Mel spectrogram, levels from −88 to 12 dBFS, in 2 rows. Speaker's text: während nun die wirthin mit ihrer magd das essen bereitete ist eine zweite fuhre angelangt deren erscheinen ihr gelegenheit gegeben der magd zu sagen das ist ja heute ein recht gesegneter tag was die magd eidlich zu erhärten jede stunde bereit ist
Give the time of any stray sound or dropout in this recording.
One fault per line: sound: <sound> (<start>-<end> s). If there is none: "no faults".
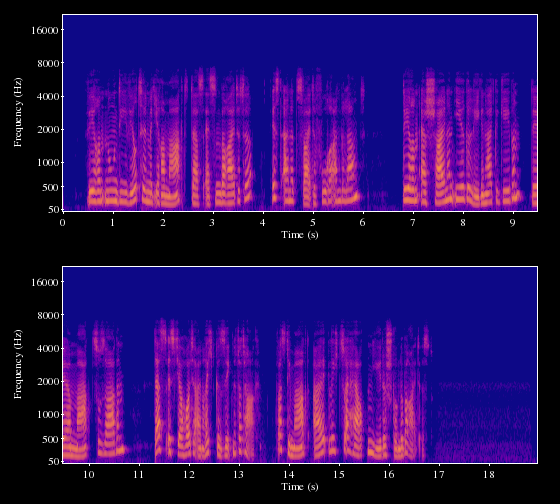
no faults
